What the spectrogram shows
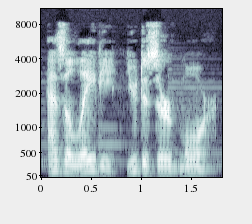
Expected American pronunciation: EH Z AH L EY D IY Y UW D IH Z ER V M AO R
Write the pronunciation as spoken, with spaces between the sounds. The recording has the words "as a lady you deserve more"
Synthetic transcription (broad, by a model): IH Z AH L EY D IY Y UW D IH Z ER V M AO R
